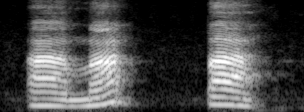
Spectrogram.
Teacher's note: A sílaba tônica é a última, logo é oxítona, termina em A, vai levar o acento.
